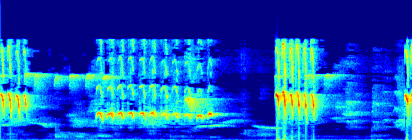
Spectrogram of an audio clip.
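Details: Brown-throated sunbird in full, excited song, provoked and fired up, its song filled with mimicked golden grasshopper notes: bursts of very high, rapid buzzy trills with a short pause between phrases.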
